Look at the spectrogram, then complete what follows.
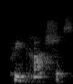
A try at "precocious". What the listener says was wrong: don't get stuck on aw. This can be other things. And it's not aw in this word. That's the word, precocious.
